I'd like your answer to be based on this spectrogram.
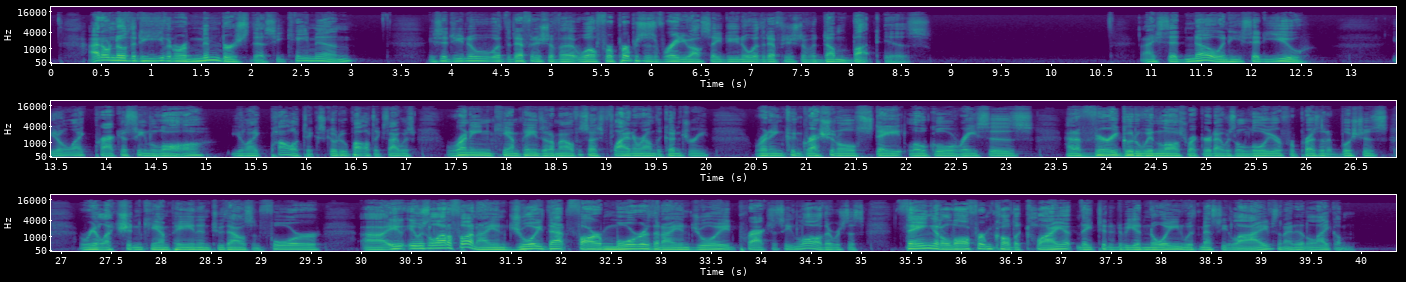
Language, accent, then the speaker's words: English; Dubai, United Arab Emirates; now in United States; I grew up in Dubai and spent most of my life traveling the world before coming back to the South.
